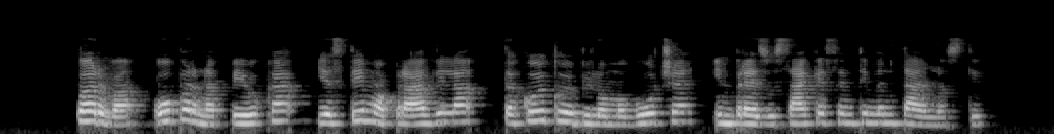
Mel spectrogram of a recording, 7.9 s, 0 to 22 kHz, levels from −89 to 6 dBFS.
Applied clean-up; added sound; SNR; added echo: none; none; none; none.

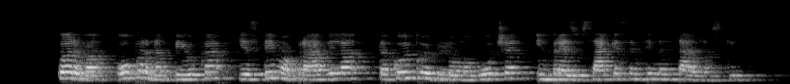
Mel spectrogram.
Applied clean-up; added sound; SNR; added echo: none; none; none; reverberation time 0.6 s.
